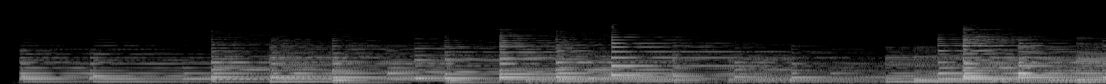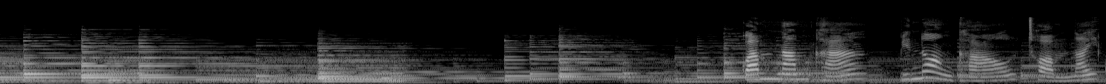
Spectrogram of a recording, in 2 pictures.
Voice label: good news shan eastern, drama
